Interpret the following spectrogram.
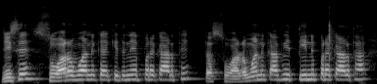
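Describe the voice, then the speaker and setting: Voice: mid-range voice, lively intonation, brisk, muffled recording. A teacher giving a grammar lesson, posing questions and answering them, drawing out example sounds to show their length. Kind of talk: classroom-style grammar lesson.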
